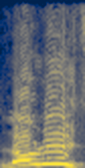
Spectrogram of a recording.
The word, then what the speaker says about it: Loris: I learned how to pronounce Loris, or however you said I was saying it wrong. It's Loris. Loris.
